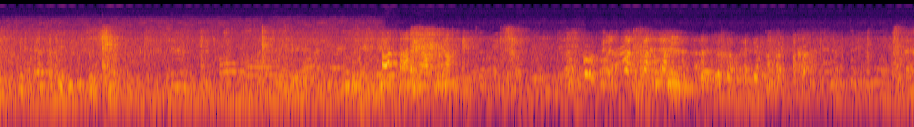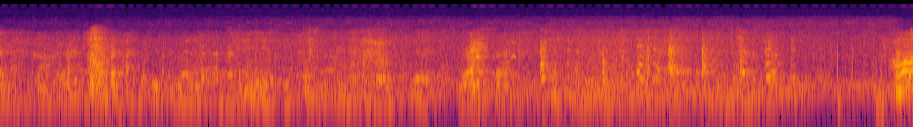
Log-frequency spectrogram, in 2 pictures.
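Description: A wooden window frame rattles and thumps.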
